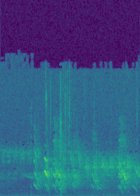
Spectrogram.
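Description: A flock of western jackdaws calling, with short, sharp overlapping calls repeating rapidly over a faint outdoor background, steady throughout.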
